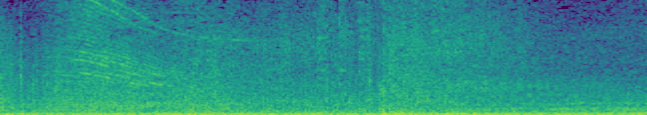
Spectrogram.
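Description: An explosion bursts briefly.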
